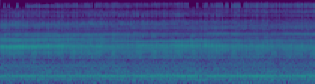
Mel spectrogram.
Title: bad bearings in this motor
